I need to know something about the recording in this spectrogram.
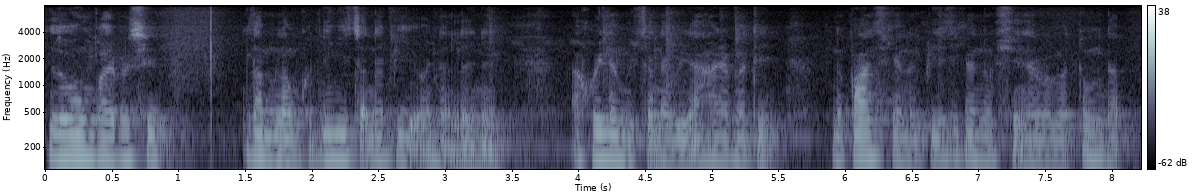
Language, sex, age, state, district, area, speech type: Manipuri, male, 18-30, Manipur, Thoubal, rural, spontaneous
